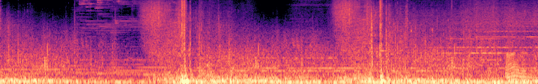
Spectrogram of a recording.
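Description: Confringo fire spell from the Hogwarts Legacy video game, with two loud, booming explosive blasts about two seconds apart over a dense, roaring game soundscape.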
